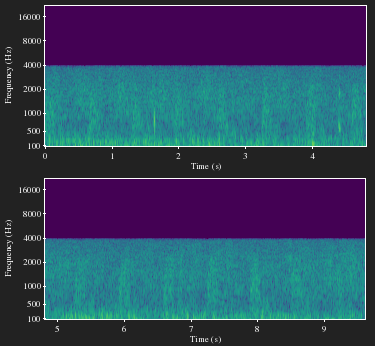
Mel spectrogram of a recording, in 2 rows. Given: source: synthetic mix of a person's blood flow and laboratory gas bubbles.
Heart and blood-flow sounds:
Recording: Doppler ultrasound of blood flow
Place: subclavian vein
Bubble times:
1.61-1.68 s: bubbles
3.98-4.07 s: bubbles
4.39-4.45 s: bubbles
From the record:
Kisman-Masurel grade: 113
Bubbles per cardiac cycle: 1 to 2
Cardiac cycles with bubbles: 1 to 10%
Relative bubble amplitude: loud (0.450 to 0.775)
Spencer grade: 1 (occasional bubble signal discernible with the cardiac motion signal, with majority of cardiac periods free of bubbles)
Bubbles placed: anywhere in the cardiac cycle

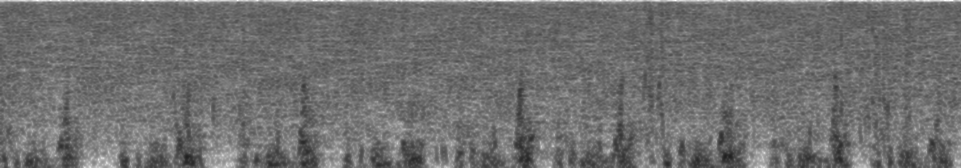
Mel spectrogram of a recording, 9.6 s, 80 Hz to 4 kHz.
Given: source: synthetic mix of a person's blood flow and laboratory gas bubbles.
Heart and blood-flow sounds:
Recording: Doppler ultrasound of blood flow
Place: precordium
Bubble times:
0.06-0.13 s: bubbles
1.70-1.95 s: bubbles
2.07-2.15 s: bubbles
2.36-2.50 s: bubbles
4.20-4.25 s: bubbles
4.32-4.49 s: bubbles
4.56-4.64 s: bubbles
6.38-6.72 s: bubbles
6.76-6.98 s: bubbles
8.39-8.45 s: bubbles
8.56-9.14 s: bubbles
From the record:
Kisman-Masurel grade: 221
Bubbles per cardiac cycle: several, 3 to 8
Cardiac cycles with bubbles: 10 to 50%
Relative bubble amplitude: barely perceptible (0.100 to 0.250)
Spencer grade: 2 (many but less than half of the cardiac periods contain bubble signals, singularly or in groups)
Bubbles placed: anywhere in the cardiac cycle

